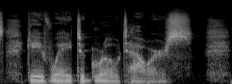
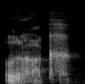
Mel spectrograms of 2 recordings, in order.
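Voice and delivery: lightly voiced advisor dropping into an anchorman tone; a touch of newsreader gravity; anchorman's low register. A narrator's reading. Advisor leaning across his desk to persuade a student, anchorman's register. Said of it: "The advisor dropped an anchorman's octave".

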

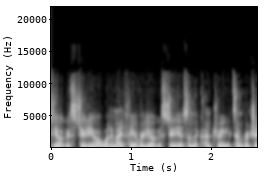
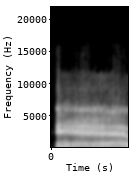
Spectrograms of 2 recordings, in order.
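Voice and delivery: body's strained grunt; 5 semitones higher than usual. Retold or imitated. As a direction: grunt like the body giving up. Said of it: "And my body was like".

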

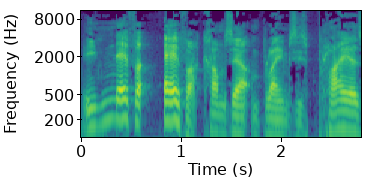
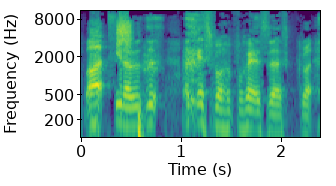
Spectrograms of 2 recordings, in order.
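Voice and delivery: cracking up mid-line; 5 semitones higher, 7 dB louder than usual. Real, not acted. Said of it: "I'm laughing at my own joke".

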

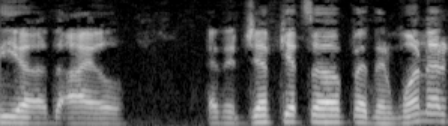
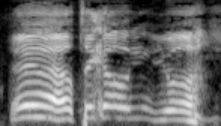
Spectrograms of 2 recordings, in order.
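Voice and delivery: high, loud hollow boast; false bravado shout; 8 semitones higher, 8 dB louder than usual. Acted. Mocking a cornered bluffer, loud hollow bravado shout. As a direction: puff up to hide the panic.

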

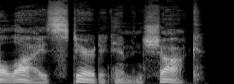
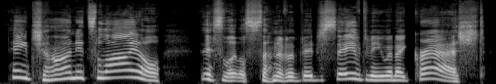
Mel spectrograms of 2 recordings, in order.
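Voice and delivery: high-pitched tipsy delight; happy cry; 13 semitones higher than usual. A narrator's reading. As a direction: gush excitedly to a friend. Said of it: "she cried happily".

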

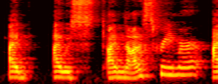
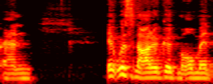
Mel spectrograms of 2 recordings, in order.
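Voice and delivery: normal talking voice

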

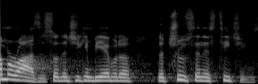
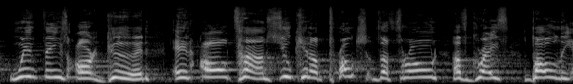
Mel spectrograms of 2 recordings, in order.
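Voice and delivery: raised, driving sermon voice; preaching; 9 semitones higher, 6 dB louder than usual. Real, not acted. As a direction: preach it with force and conviction. Preaches at full force.

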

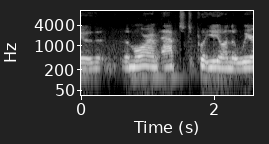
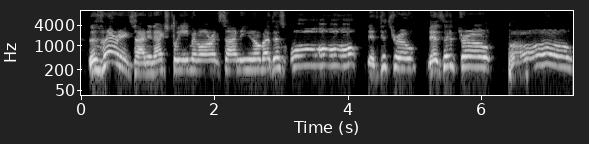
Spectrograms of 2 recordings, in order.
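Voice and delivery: high-pitched late-night host impression; Jay Leno; 11 semitones higher than usual. Comedian doing a radio walk-on, high Leno impression. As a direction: push the voice way up, excited and repetitive. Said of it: "I was doing Leno like".

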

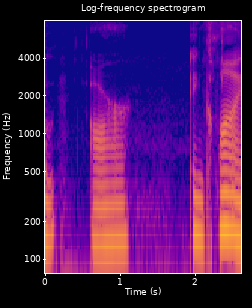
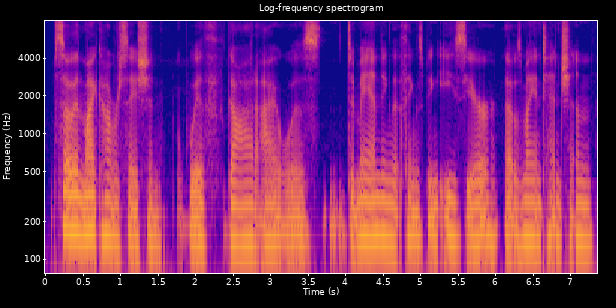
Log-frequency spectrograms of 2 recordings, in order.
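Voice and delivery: ordinary talk, nothing marked

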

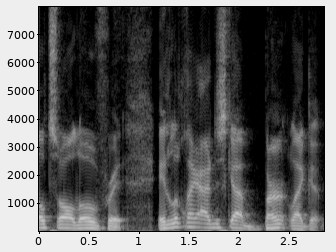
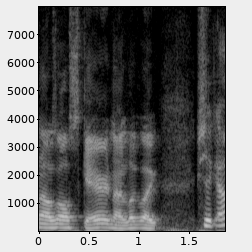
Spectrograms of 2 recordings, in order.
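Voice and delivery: ordinary talk

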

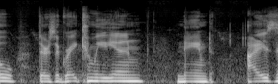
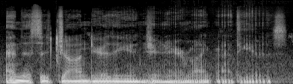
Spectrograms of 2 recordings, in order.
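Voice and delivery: much lower, slow put-on voice; deep character voice; 10 semitones lower, slower than usual. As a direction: sink into a low dopey character. Deep character John Deere speaks.

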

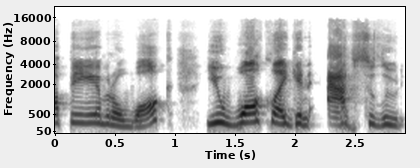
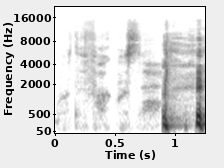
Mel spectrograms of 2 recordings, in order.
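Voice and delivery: whisper; 4 dB quieter than usual. Retold or imitated.

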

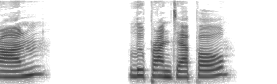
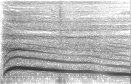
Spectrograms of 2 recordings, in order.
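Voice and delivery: dramatic gasp; 11 semitones higher than usual. Pretend. Mock shock at teaser.

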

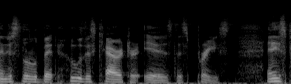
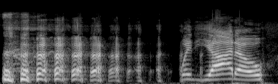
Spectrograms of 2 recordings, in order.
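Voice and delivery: put-on loud, drawn-out, higher Boston accent; mock Boston accent; 7 semitones higher, 12 dB louder, much slower than usual. Jokey Boston accent for his co-host. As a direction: stretch it out like a Boston tough guy. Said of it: "A Canadian doing a Boston accent".

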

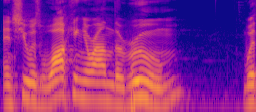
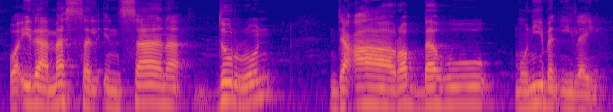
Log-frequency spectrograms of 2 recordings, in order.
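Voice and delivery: Quran recitation; 2 semitones lower, 4 dB quieter, much faster than usual. Acted.

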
